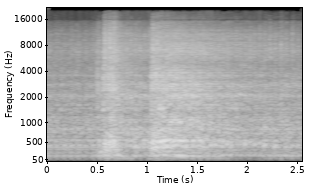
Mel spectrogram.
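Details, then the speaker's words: 1973 Honda TL 125 single-cylinder after carburetor rebuild for float-bowl overflow fuel leak; kick-started with choke half on, catches with quick blips and settles to an even, clean idle; sounds good for 50 years old, no leaking overnight. "foreign yeah that looks good that sounds good right there for 50 years old"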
